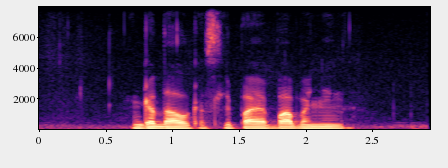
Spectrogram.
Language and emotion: Russian, neutral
